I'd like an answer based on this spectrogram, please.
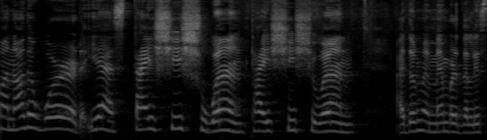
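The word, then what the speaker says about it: tai chi chuan: elaborate okay so another word yes taishi one tai shishwan i don't remember the list of the words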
